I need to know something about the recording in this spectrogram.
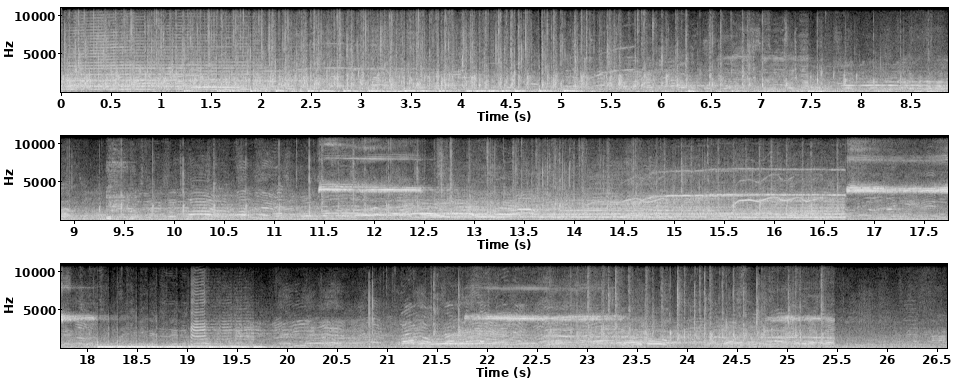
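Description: Players' and onlookers' shouts and calls on a football pitch, with several short high whistle blasts in the second half.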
